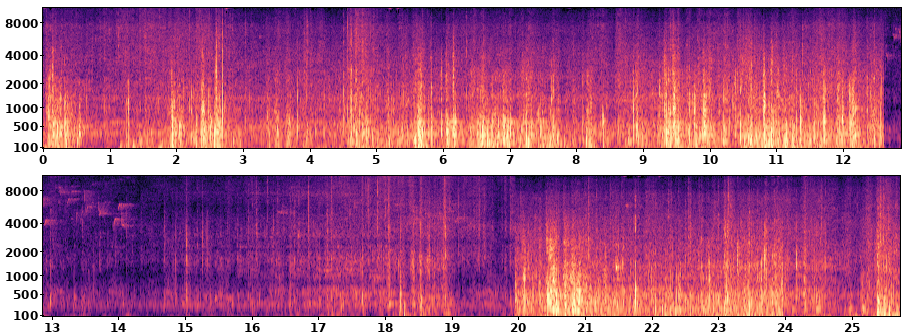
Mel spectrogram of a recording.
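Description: Tyres crunch over dirt and stones up close.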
